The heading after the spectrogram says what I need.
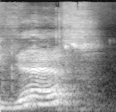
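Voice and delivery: high, delighted acted cheer; so pleased. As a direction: celebrate a new video with a squeal. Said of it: "I'm, like, so pleased".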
